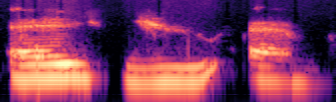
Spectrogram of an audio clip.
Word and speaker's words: Aum: Om is often spelled O-M where we see it. But you may less often see the spelling A-U-M. Aum. Aum. That's the way that we're going to pronounce Om now.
